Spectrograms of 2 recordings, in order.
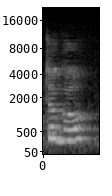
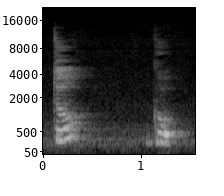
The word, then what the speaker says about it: Togo: The O's in French are pronounced slightly different, but it's still roughly speaking similar. So let's go ahead. To-go. Oh. It's really oh. Like you're surprised.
